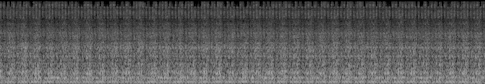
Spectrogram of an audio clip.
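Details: Geely Coolray engine at idle: a fast, fairly even clatter of about four per second rides over the hum, an extra engine noise of unknown origin. Abnormal engine noise at idle.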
